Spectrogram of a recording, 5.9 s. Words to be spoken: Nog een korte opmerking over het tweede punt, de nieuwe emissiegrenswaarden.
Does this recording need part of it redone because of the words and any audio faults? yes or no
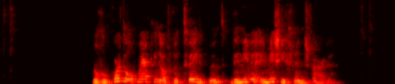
no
